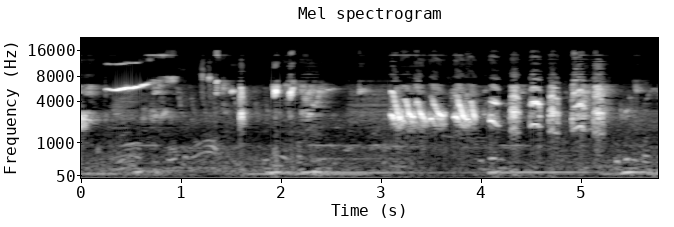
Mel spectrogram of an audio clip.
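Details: Orange-headed thrush, teler song style: a long clear whistle opens, then varied short phrases lead to a rapid run of sharp, chattering notes repeated several times a second near the end; a soft low hum runs beneath.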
